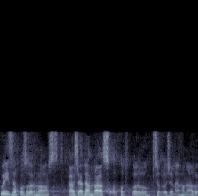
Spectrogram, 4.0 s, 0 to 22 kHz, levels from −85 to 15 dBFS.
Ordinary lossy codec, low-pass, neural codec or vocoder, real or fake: MP3, 48 kbps; 7.2 kHz; codec, 24 kHz, 1.5 kbps, HILCodec; fake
